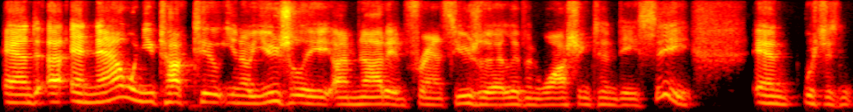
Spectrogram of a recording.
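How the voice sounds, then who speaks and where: Higher-voiced American man, emphatic and stammering. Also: fairly quick, a bit bright. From Kansas, United States. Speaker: guest author and historian. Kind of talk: conversational interview.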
